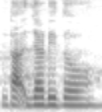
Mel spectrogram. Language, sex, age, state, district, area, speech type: Santali, female, 45-60, West Bengal, Bankura, rural, spontaneous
